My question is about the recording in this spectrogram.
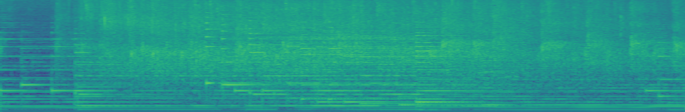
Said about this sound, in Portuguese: E enquanto eu tomo um copo d'água, você dá glória a Deus. E se você quiser aplaudir o Senhor, você também pode aplaudir.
